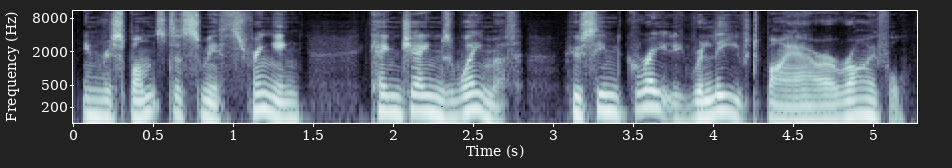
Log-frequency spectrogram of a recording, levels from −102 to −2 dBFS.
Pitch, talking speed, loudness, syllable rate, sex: 140 Hz, 170 wpm, -17 LUFS, 5.8 syllables/s, male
